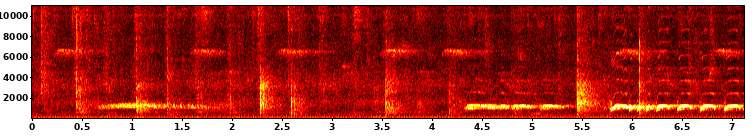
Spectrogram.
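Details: Zebra dove song, styled nggandem gedhe garing: after several sharp knocks and clicks, a level trilled coo starts, then a stuttered run of quick notes flows into a rolling coo. A faint high chirp recurs and a low hum persists.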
